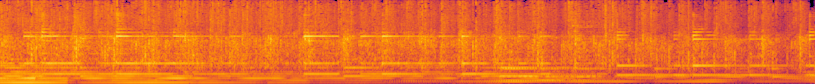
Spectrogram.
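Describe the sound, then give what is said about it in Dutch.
An audience claps steadily and loudly for several seconds as a clap offering to the Lord during worship, a dense wash of many hands over sustained keyboard or organ chords that play throughout. “Let's give the Lord a clap offering. Laten we God een groot applaus geven.”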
